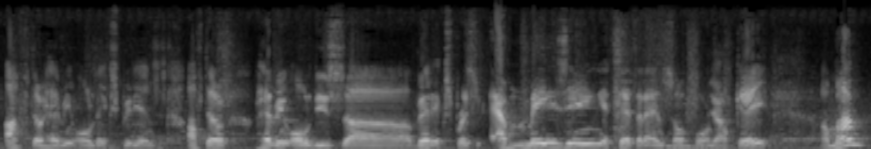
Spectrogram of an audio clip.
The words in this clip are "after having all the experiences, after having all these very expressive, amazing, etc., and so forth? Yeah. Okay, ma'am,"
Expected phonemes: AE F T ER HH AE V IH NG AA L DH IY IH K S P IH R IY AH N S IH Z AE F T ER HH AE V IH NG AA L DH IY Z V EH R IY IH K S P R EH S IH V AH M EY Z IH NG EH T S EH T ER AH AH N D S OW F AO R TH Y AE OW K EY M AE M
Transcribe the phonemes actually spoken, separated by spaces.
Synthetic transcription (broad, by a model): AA F T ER HH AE V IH NG AA L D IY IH K S P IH R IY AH N S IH S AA F T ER HH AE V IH NG AA L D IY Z V EH R IY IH K S P R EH S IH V AH M EY Z IH NG EH T S EH T ER AH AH N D S OW F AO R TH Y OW K EY M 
